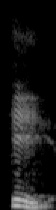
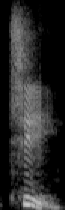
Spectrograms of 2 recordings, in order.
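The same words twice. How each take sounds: First: "T-E" as two separate sounds; segmented sounds. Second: Said in the usual way. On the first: Shown as a demonstration. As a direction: break "T-E" into a bare t, then a long ee. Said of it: "into two different sounds". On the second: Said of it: "The word is".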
